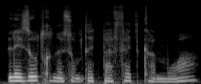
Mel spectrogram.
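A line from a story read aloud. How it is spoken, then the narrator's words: Deep confident voice. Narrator (French): lançai-je d'une voix grave et assurée, comme si la cagoule qui recouvrait mon visage m'avait donné l'assurance d'une braqueuse de banque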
